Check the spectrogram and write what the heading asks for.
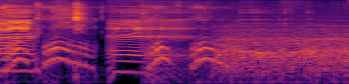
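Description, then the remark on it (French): A voice imitates a little wind blowing in the town of Poméville with a few rising-and-falling hooting "whooo" tones, then trails into a steady breathy hiss that gusts on for the last second and a half. “On entend le Val derrière. C'est ça, il y a un petit peu de vent, hein, donc tous les gens sont chez eux.”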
